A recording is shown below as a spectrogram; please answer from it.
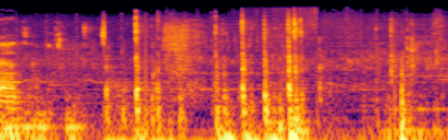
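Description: Keystrokes on a computer keyboard: an irregular run of typing clicks from about one to three seconds in.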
